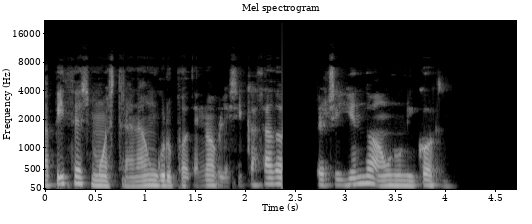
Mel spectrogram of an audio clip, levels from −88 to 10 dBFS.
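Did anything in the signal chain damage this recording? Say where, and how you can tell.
Yes. A stream reconnect at the network stage: the connection dropped and the player restarted a fresh decoder mid-stream. After "grupo de nobles y" the sound cuts to silence from 2.37 to 2.70 s, then resumes at "a un" roughly 0.3 s later in the stream, skipping that stretch.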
